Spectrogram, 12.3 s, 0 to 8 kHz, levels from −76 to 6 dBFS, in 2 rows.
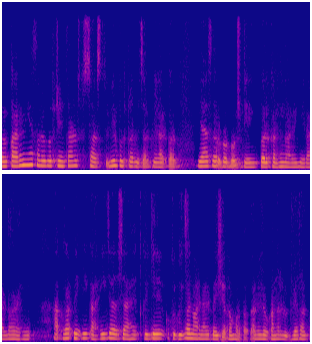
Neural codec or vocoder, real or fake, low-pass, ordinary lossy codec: codec, 16 kHz in and 24 kHz out, 0.9 kbps, LongCat-Audio-Codec, four codebook decoder; fake; 7.2 kHz; none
